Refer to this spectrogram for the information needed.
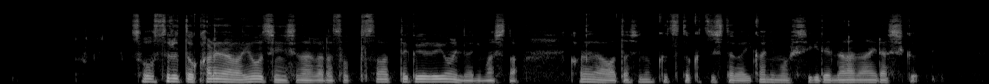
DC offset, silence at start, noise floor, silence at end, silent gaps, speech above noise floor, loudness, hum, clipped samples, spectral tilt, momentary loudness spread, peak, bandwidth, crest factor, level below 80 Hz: under 0.1%; 0.85 s; -80 dBFS; 0.7 s; none; 47 dB; -33 LUFS; none; under 0.1%; -5 dB/octave; 10 LU; -14 dBFS; 11.5 kHz; 20 dB; -64 dBFS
